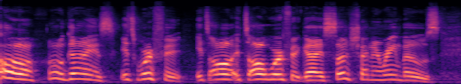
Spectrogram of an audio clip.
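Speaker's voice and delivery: high-pitched little frog puppet voice. Talking to viewers about expensive figures; Kermit voice. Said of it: "that Kermit voice".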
